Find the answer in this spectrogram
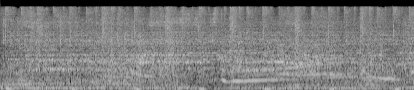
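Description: Soundtrack of a car video playing through a car stereo: music with a low beat about once a second, mixed with engines revving and tyres squealing in gliding pitches, one rising sharply about halfway through.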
